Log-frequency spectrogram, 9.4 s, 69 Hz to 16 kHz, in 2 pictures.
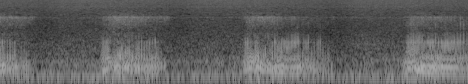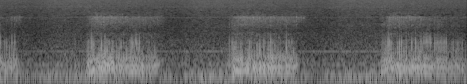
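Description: Steady rhythmic snoring, about seven noisy breaths in nine seconds (roughly 40 a minute), with rough fluttering on each breath over room hiss.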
